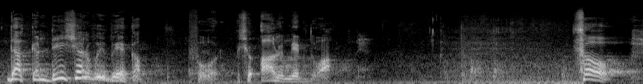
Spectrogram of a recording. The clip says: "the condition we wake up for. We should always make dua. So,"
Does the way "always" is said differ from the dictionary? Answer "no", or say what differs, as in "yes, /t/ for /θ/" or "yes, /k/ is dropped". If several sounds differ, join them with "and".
yes, /z/ is dropped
